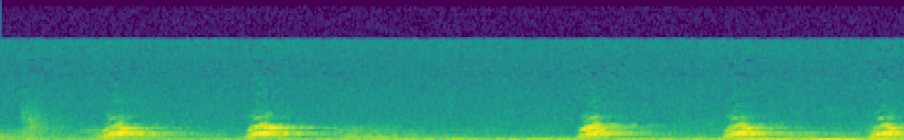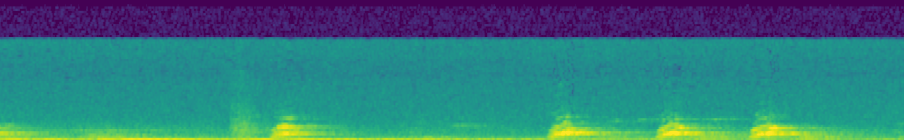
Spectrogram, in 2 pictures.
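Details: Kooper, an Alaskan Klee Kai puppy, playing at Paws Pet Resorts Lake Forest doggy day care: about eleven short, sharp barks come in uneven bursts, some paired closely, over a steady low mechanical hum.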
